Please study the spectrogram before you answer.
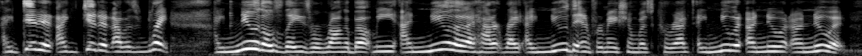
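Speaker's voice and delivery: loud, insistent gloating cheer; reliving a victorious outburst; triumphant vindication. Retold or imitated. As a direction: crow it excitedly, hammering each repeat. Retold vindicated celebration.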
